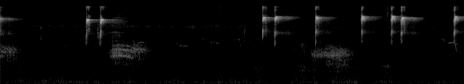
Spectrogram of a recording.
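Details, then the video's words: Squirrel giving sharp, very high chip notes, often in quick doubles, separated by short pauses, with a faint lower chirping in the background. "Squirrel Noises Loud | Squirrel Sound Video"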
